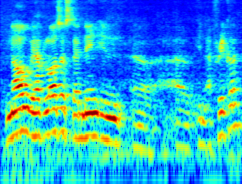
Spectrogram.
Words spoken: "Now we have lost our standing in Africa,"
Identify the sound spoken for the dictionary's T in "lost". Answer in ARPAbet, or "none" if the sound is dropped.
none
